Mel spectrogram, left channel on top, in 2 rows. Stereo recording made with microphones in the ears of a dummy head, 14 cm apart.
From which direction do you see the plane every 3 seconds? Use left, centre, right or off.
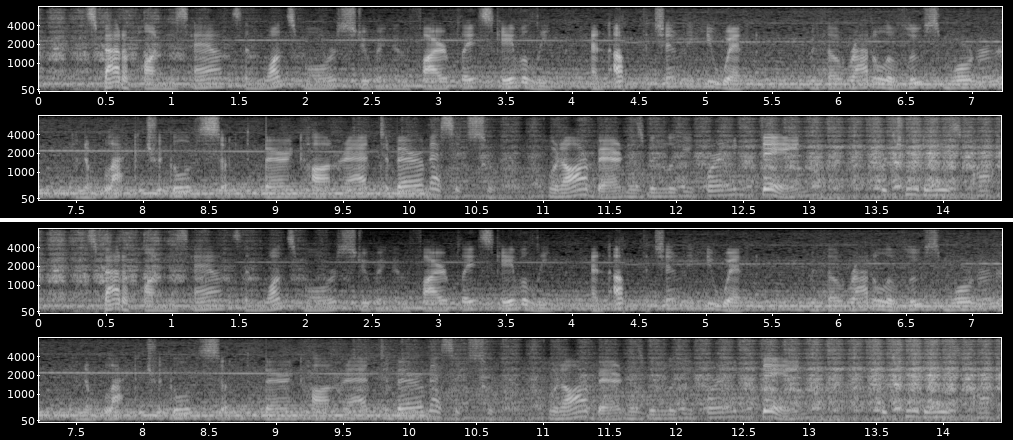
left, left, centre, right, right.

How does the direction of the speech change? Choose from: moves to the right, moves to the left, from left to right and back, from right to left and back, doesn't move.
doesn't move.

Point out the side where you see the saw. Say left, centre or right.
centre.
